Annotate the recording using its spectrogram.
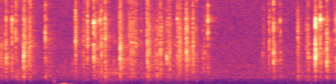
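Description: Faint typing on a computer keyboard: a quick run of keystroke clicks that thins out briefly about three seconds in, with one soft low thump just under a second in.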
